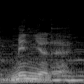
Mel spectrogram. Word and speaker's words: mignonette: my business cards and he wrote out a filet mignon in a fishing net. And then he wrote the words mignonette underneath it. So that is the proper pronunciation.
